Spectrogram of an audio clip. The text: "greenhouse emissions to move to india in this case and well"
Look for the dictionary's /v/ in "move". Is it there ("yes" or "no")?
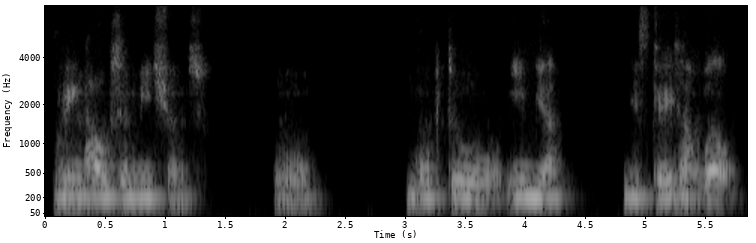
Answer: no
